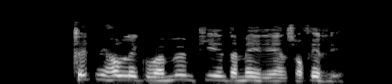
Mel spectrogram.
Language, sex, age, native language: Icelandic, male, 60-69, Icelandic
